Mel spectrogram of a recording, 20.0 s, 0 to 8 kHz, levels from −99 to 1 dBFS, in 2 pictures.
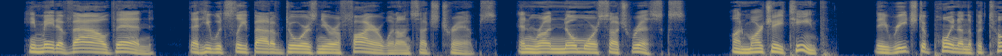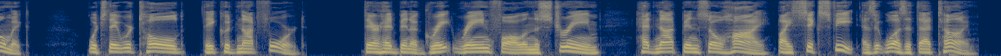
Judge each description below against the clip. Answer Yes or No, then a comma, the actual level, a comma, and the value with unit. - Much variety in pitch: No, average, 3.7 semitones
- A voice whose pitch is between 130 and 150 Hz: Yes, medium, 140 Hz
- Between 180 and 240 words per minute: Yes, fast, 205 wpm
